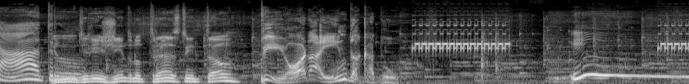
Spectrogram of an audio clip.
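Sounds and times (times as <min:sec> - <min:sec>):
speech: 0:00.0 - 0:04.2, 0:05.7 - 0:06.3
mobile phone ringing: 0:04.1 - 0:05.3, 0:06.6 - 0:06.8.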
